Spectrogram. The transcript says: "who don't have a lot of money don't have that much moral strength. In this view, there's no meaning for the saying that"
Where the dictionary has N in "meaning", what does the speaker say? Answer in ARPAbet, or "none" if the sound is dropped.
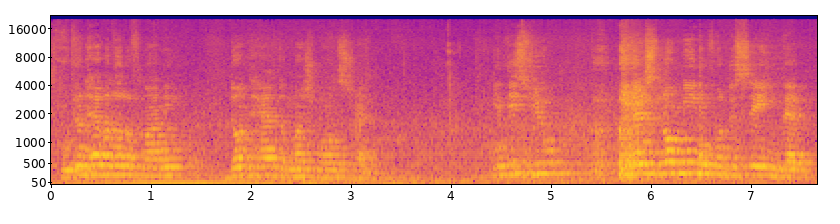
N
